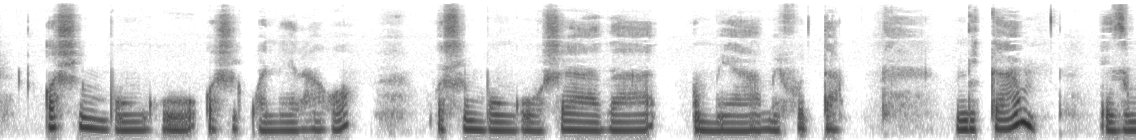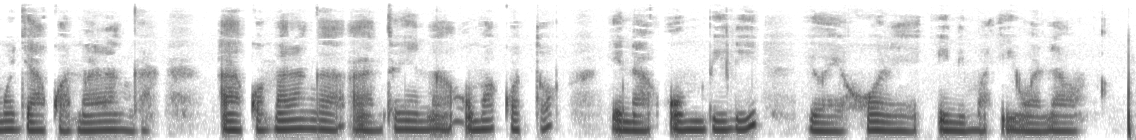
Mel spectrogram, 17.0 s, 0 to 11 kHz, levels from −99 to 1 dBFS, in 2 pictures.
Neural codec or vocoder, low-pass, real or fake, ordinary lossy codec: none; 9.9 kHz; real; AAC, 48 kbps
